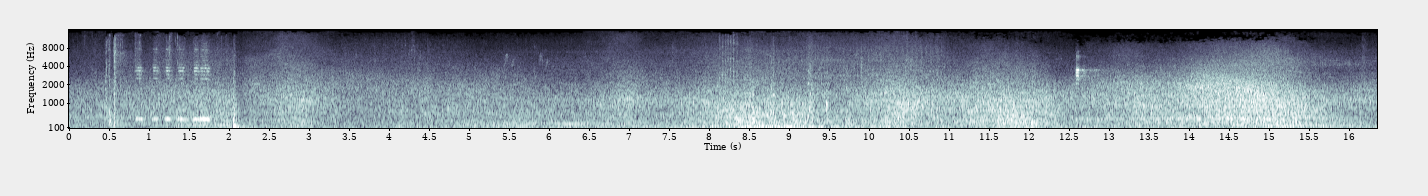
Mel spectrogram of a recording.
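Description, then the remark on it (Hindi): A car rolls up with a steady, swelling engine and road rumble, preceded by a quick series of clicks and clunks like doors and a power window, with no talking. “लो ये रही गाड़ी, अब तुम जा सकते हो।”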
